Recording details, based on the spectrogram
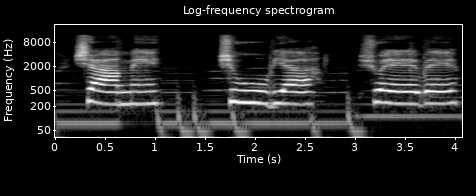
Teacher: con la sh va a ser un sonido más estridente, por lo cual es una fricativa palatal sorda. Es decir, que nosotros no vamos a sentir la vibración, como por ejemplo en palabras como llame, lluvia, llueve.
